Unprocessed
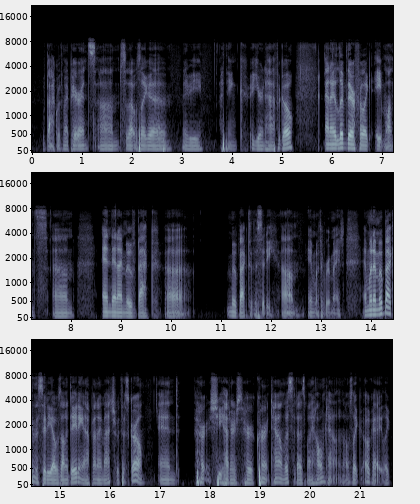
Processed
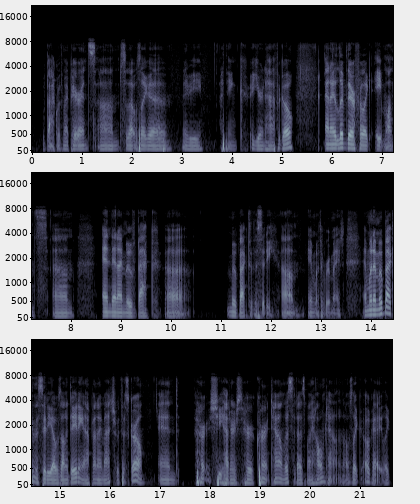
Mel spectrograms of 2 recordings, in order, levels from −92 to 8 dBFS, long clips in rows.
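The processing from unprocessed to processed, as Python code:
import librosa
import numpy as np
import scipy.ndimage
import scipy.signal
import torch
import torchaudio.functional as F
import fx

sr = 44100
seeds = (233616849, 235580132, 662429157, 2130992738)

y = fx.comb_fb(x, sr, f0_hz=900.0, decay_s=0.29, harmonics='all', damping=0.0, mix_pct=30)
y = y * 10.0 ** (-3.0 / 20.0)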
